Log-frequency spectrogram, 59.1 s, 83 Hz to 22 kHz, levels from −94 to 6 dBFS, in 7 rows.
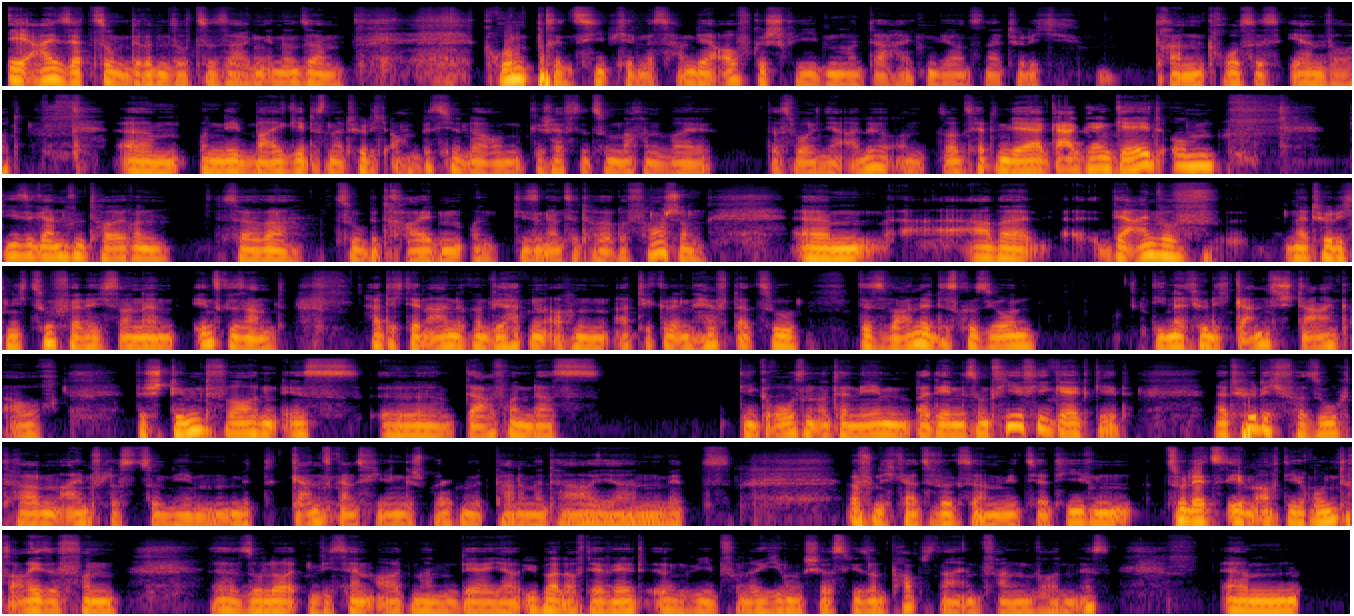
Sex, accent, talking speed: male, German, 150 wpm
